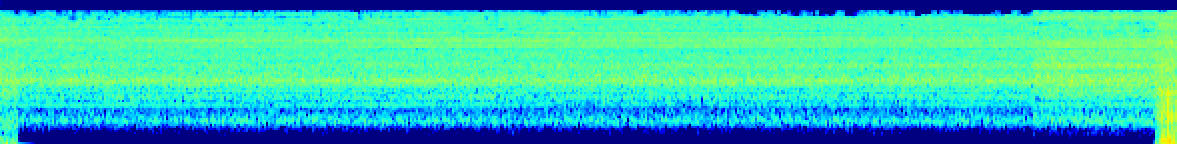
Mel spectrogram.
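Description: A heat gun blows steadily while heating rhinestone bracelet settings to flow solder, a constant airy hiss held evenly for several seconds before a brief louder burst at the end.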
